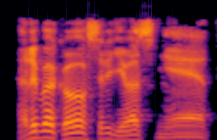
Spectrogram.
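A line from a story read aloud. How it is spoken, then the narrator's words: Snort. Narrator (Russian): хмыкнул стажар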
